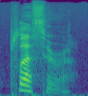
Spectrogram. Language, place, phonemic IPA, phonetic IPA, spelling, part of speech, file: English, California, /ˈplɛθəɹə/, [ˈplɛθɹə], plethora, noun, En-us-plethora.ogg
- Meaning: 1. An excessive amount or number; an abundance 2. Excess of blood in the skin, especially in the face and especially chronically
